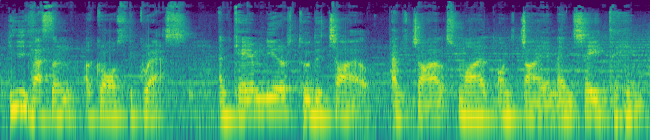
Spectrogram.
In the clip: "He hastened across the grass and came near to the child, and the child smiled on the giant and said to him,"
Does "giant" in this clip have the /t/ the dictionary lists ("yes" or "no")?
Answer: no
